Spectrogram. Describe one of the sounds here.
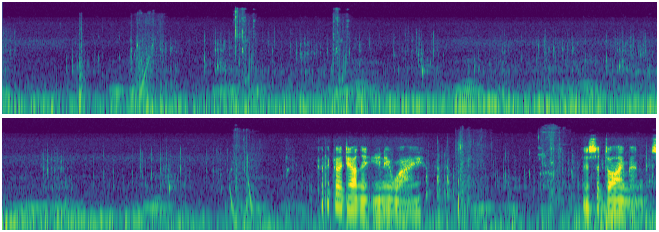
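Soft interface clicks sound as menus open and items are picked.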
